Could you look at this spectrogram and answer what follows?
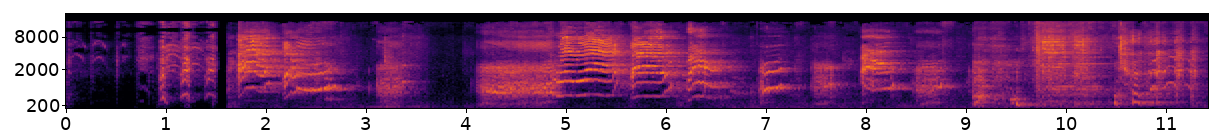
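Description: French bulldog puppy yapping and whining: a run of short, high yips with one longer, wavering whine about five seconds in.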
